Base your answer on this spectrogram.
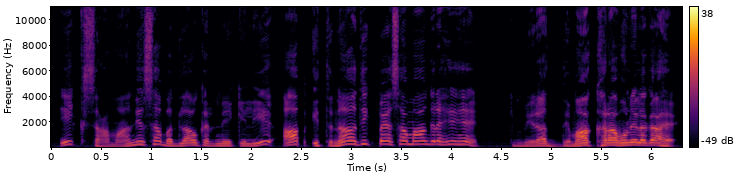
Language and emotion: Hindi, angry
